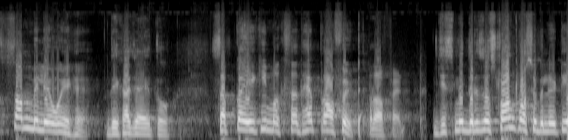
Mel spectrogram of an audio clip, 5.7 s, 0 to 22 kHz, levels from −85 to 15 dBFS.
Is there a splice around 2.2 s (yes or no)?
no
